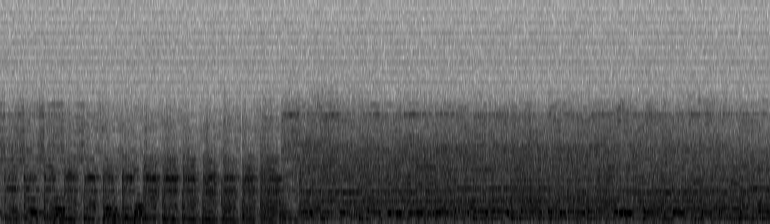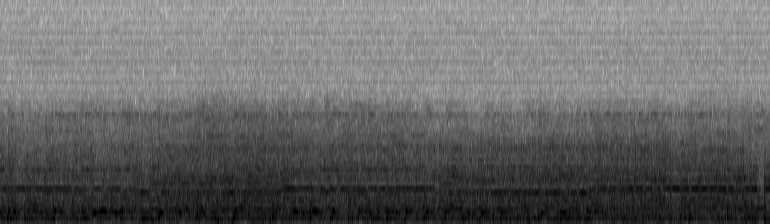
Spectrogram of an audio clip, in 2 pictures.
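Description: Live rock band playing: electric guitars over a drum kit, the song's texture changing abruptly about six seconds in.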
